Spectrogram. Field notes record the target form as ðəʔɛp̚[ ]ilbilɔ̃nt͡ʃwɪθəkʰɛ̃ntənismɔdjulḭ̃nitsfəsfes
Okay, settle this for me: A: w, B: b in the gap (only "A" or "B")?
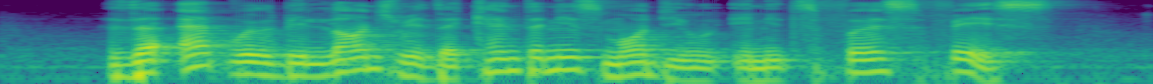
A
